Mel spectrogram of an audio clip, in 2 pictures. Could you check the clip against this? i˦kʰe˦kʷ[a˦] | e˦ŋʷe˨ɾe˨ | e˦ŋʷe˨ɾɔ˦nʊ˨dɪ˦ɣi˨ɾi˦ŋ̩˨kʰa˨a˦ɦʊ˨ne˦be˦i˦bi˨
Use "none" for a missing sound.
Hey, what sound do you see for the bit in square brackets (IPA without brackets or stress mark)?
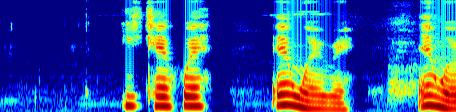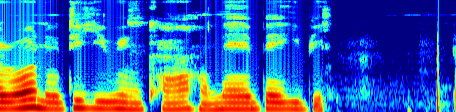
e˦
